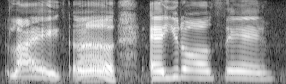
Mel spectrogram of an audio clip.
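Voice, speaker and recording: A minister in her thirties shares prophetic words with her viewers in a casual, rambling talk, often saying "you know what I'm saying" and calling them "baby." Her voice sits high and is sing-song, slow, gravelly, and fairly bright.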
